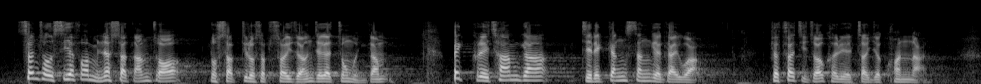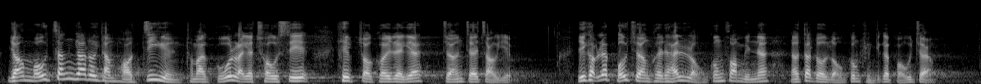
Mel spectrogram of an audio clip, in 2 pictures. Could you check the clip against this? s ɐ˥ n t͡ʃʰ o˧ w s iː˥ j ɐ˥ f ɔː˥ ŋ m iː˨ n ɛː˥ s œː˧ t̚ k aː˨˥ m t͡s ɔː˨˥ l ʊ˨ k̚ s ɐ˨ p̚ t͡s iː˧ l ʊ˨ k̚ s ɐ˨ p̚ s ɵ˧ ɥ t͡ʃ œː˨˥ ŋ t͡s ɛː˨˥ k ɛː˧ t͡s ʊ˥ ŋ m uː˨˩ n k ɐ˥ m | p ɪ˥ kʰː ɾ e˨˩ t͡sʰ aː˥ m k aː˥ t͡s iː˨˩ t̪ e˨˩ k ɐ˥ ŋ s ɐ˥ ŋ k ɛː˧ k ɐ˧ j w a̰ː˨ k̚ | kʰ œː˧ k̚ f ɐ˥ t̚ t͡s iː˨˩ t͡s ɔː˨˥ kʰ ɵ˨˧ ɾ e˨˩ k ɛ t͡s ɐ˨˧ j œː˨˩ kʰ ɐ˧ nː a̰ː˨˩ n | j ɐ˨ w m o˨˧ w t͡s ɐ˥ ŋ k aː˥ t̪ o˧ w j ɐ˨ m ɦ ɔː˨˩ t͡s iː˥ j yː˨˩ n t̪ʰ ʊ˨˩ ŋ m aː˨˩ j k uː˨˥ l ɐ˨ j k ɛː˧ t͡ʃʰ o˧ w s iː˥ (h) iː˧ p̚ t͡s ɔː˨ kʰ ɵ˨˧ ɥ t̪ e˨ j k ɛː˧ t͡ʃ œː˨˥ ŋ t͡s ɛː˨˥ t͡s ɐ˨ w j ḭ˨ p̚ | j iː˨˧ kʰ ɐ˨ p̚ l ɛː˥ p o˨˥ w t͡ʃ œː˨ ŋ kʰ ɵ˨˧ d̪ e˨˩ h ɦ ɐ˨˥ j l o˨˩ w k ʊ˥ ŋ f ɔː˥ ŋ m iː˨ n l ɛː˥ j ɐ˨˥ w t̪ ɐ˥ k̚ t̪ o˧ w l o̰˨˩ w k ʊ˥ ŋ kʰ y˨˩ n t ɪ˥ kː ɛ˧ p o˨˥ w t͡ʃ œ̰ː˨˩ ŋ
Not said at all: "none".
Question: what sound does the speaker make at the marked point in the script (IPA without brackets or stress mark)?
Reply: h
